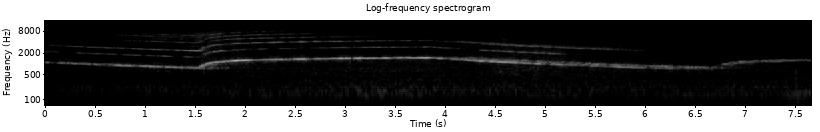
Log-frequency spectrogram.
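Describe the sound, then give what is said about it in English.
A police siren wails outside, sweeping up and holding high before sliding down and rising again, fairly loud over a low traffic rumble, with no one talking. “Well, hang on. Sirens.”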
